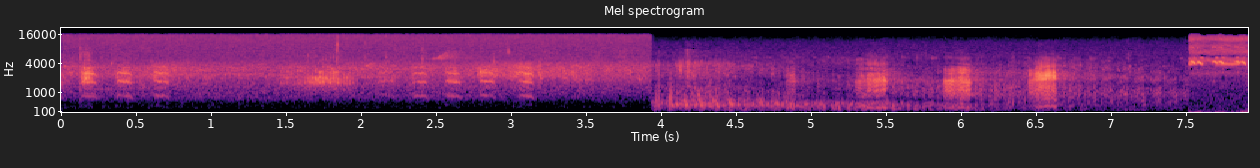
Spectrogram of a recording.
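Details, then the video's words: Pacific black duck calling: short, nasal, harmonic quacks in uneven bursts, some in quick runs of three or four, others spaced singly, with the background changing abruptly midway and a brief different sound at the very end. "Pacific Black Duck Call Song Sound"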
